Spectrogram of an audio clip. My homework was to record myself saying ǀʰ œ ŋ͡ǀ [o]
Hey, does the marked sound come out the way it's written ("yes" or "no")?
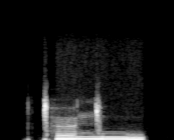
no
